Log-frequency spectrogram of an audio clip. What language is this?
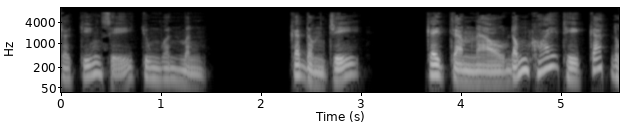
Vietnamese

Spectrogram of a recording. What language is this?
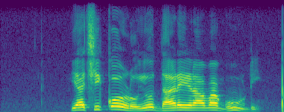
Venda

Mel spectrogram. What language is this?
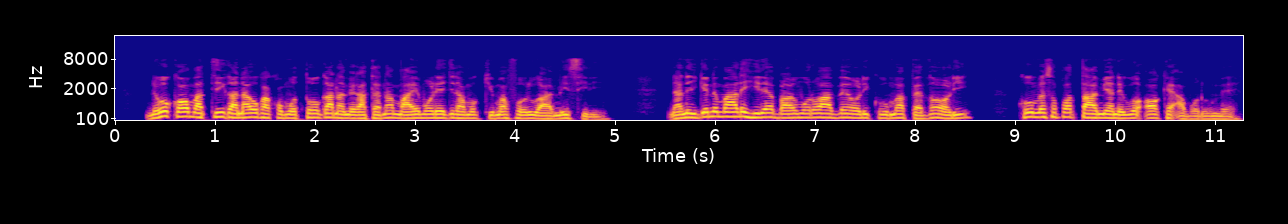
Kikuyu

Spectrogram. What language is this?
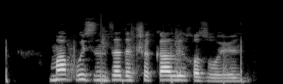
Abkhazian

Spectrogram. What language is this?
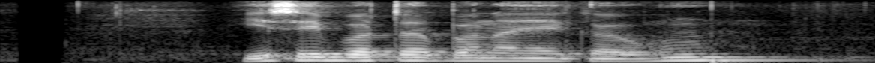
Nepali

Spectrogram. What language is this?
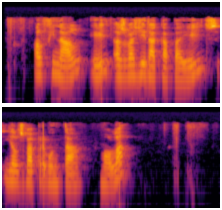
Catalan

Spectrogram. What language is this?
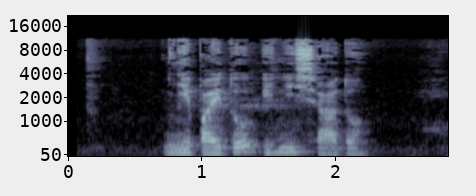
Belarusian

